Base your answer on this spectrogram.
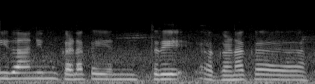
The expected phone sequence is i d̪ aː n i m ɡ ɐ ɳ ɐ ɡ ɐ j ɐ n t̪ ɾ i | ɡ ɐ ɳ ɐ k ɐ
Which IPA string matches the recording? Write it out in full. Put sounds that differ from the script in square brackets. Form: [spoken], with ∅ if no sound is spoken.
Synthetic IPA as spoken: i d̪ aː n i m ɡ ɐ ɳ ɐ [k] ɐ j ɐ n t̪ ɾ [e] | ɡ ɐ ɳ ɐ k ɐ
